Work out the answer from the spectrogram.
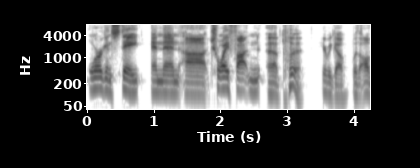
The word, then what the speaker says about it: Fautanu: But you have Joe Alt there, Taliese Fuaga from Oregon State, and then Troy Fautanu. Here we go with all the Pacific Islander names. What'd you say, Mo? Fautanu. Yeah. Fautanu.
